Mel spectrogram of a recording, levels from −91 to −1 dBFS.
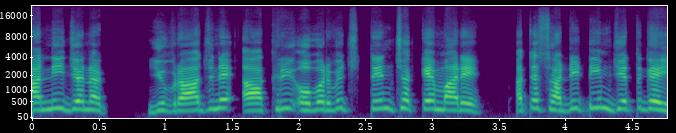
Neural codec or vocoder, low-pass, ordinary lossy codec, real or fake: autoencoder, 48 kHz, 128 numbers a frame, DAC-VAE, trained on Japanese speech; none; none; fake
